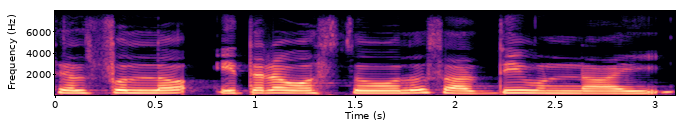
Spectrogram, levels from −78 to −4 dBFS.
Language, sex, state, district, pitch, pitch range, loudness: Telugu, female, Telangana, Mahabubabad, 235 Hz, 225-245 Hz, -13 LUFS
